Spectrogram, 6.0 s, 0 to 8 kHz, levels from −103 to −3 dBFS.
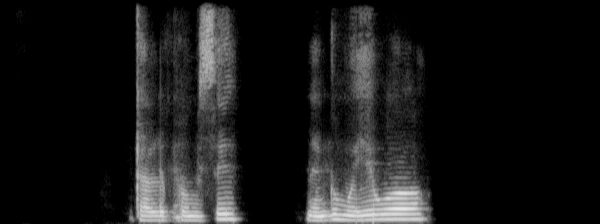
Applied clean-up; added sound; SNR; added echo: neural mask model Resemble Enhance denoiser.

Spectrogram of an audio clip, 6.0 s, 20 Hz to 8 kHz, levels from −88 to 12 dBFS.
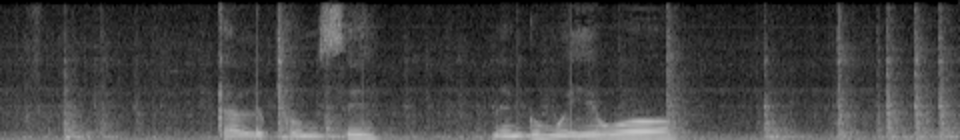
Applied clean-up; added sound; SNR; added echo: none; Rain; 10 dB; none.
